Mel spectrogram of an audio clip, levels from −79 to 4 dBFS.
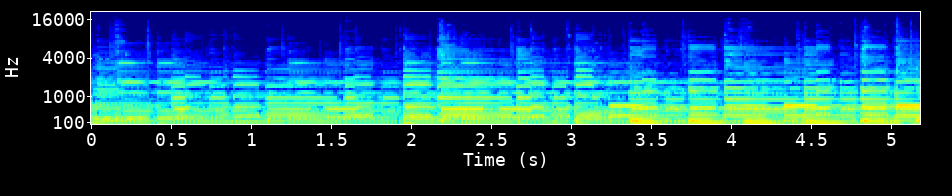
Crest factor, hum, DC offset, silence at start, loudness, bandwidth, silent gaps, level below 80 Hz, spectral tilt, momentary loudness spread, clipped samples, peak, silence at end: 16 dB; none; under 0.1%; 0 s; -28 LUFS; 17 kHz; none; -44 dBFS; -6 dB/octave; 5 LU; under 0.1%; -12 dBFS; 0 s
